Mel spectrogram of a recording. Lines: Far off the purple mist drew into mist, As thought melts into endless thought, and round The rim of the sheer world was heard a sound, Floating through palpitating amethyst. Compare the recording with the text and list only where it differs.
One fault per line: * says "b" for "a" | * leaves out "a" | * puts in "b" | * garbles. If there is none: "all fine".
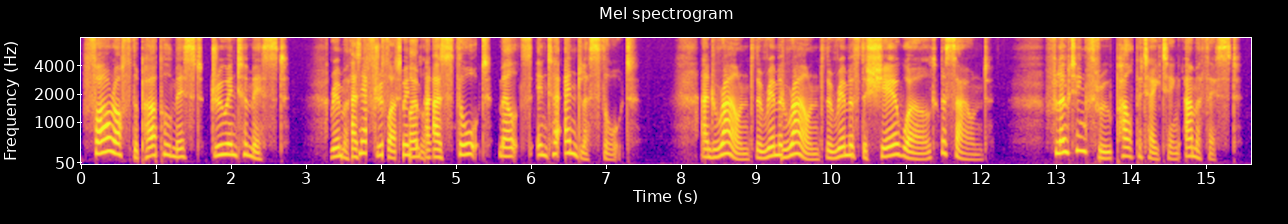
* garbles
* puts in "round The rim"
* leaves out "was heard"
